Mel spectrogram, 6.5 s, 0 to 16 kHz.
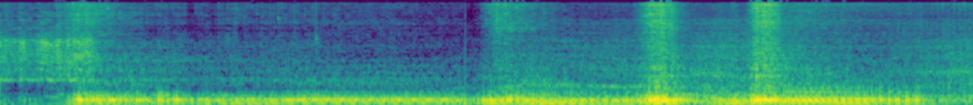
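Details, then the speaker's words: Car after a road trip, just restarted: raspy puffing on idle grows louder with each throttle blip; exhaust gasket (recently new) leaking before the O2 sensor, likely at engine front, car lost a lot of power. "I got an exhaust leak, and the car lost a lot of power. So it's before the O2 sensor."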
